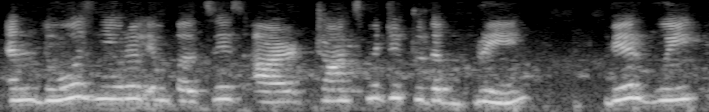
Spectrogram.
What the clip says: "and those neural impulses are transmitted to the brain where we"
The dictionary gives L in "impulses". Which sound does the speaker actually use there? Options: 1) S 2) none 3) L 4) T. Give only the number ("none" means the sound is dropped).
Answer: 3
